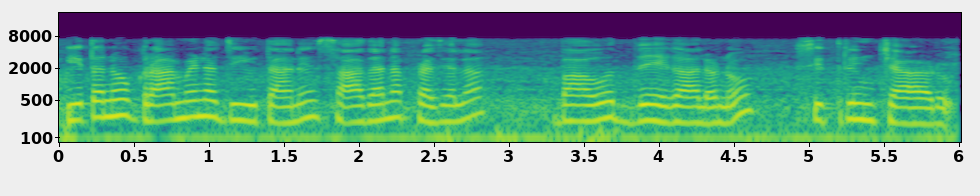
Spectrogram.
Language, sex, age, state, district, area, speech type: Telugu, female, 45-60, Andhra Pradesh, Alluri Sitarama Raju, rural, spontaneous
